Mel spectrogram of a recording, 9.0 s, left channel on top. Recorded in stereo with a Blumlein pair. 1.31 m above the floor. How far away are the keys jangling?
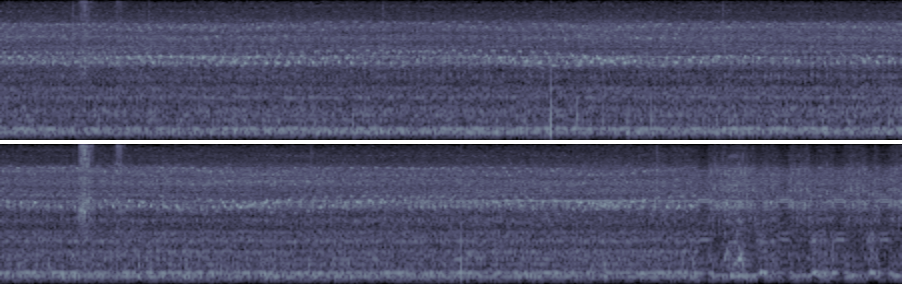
About 0.6 m.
